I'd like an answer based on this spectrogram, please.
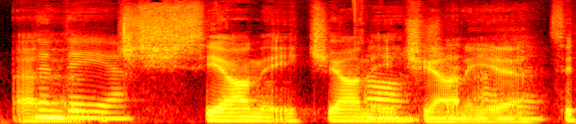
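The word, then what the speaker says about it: Chani: Chiani, yeah. So Chiani's like Chiani.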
